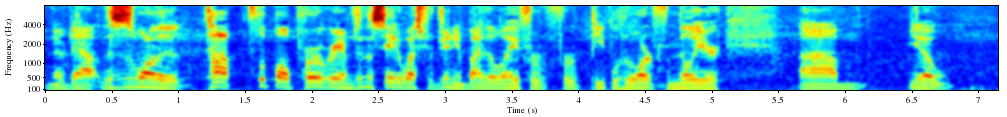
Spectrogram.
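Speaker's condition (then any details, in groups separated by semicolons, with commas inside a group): No condition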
